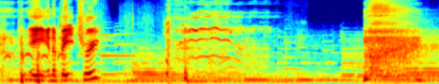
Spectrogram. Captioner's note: laughs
